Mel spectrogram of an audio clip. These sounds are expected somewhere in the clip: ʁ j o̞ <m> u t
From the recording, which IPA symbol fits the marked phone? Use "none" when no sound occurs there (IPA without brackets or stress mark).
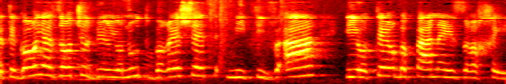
n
